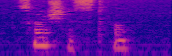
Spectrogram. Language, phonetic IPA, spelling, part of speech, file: Polish, [sɔ̃w̃ˈɕɛt͡stfɔ], sąsiedztwo, noun, LL-Q809 (pol)-sąsiedztwo.wav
